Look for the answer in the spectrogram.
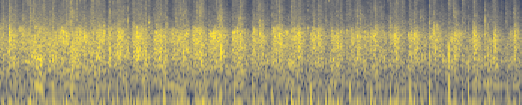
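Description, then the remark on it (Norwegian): An audience claps steadily for about seven seconds, a dense, even wash of many hands at a constant loud level with no voices over it, applauding Jonas Gahr Støre at the end of a breakfast meeting. “Du fortjener en applaus for det.”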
